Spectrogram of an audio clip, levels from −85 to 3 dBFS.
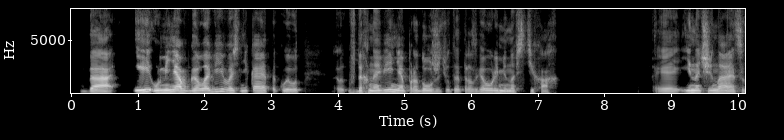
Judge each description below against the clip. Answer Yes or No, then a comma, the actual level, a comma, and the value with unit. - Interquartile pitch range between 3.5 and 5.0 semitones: Yes, average, 4.6 semitones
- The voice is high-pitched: No, low, 135 Hz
